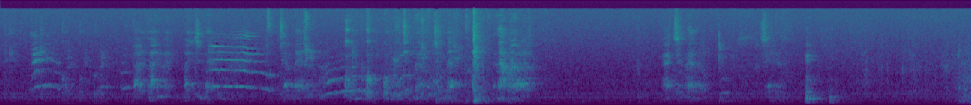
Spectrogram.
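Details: Domestic cat giving a run of short, harmonic-rich meows, several rising then falling in pitch, with human speech and talking interleaved between the calls indoors.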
